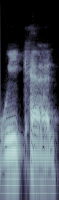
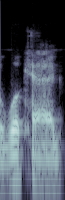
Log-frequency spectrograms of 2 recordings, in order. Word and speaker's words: WCAG: Internationally, we have the Web Content Accessibility Guidelines, which is abbreviated WCAG and pronounced anything from WCAG to WCAG to some things that I probably haven't heard.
